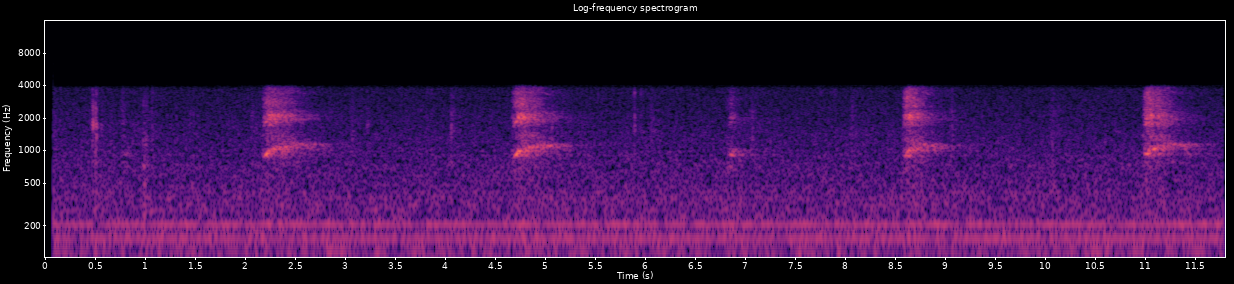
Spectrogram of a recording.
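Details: Red fox screaming: harsh, hoarse shrieks with a bright upper band, about five loud ones repeated every two to four seconds, fainter calls between, over steady low hum.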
